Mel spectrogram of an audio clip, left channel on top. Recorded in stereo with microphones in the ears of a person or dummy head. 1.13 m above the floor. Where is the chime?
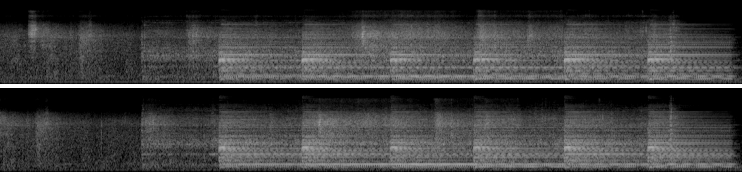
10° right (ahead or behind), 0.9 m.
